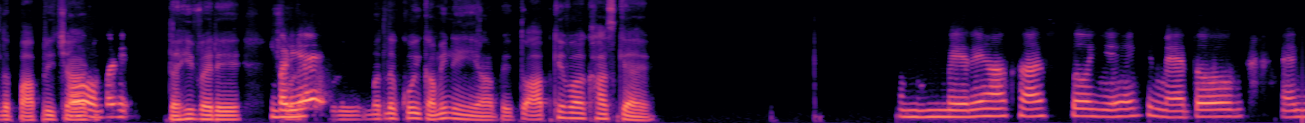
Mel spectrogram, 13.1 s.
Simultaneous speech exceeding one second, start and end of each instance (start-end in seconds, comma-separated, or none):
none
